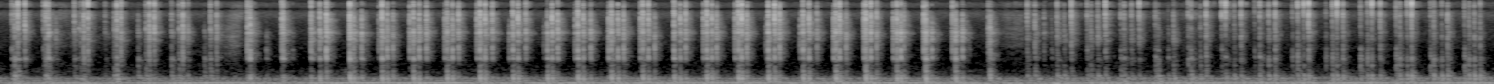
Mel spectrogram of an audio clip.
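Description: Long acrylic nails tap rapidly and unevenly on a large, translucent blue plastic mouthwash bottle with a paper-labelled body, full of liquid. The quiet, steady stream of short, dry clicks rides over a constant low hum, with bright ticks at each fingernail strike.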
